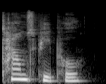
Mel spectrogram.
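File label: "townspeople", British English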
